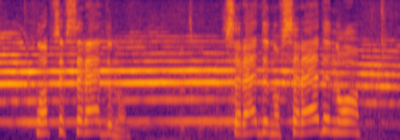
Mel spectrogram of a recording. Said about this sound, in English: As we were talking, alarm. An air raid siren went off.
